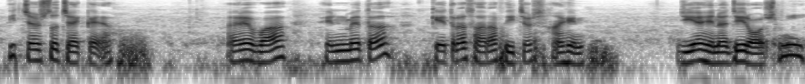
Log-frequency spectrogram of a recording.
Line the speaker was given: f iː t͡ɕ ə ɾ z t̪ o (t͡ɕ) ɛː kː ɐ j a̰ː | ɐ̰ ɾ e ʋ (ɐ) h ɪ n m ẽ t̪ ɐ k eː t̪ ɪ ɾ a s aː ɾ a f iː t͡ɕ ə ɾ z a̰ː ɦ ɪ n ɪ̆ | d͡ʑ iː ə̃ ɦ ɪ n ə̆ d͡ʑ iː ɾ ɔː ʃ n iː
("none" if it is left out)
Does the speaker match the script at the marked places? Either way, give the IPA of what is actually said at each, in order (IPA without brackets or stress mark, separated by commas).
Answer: t͡ɕ, a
